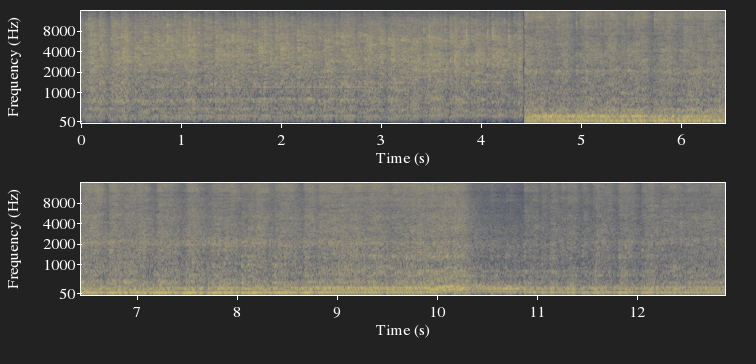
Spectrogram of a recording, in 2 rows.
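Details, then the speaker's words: Drag-racing Camaro started for the first time in about 8 years after priming and leak checks: big engine catches and settles into a loud, lumpy but steady idle with deep rumble, no knocks or misses; normal. "AFTER 8 YEARS, THE BEAST IS AWAKENED. RIGHT, LARRY? >> You got her going. >> Uh, it sounds good."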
